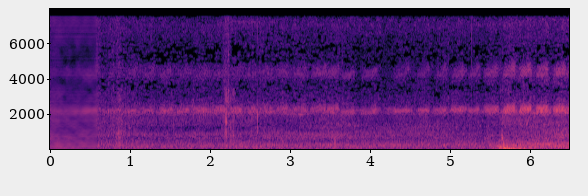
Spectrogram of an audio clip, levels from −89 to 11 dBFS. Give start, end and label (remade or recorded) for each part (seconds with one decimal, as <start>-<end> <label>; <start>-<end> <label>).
0.0-0.6 remade; 0.6-6.5 recorded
